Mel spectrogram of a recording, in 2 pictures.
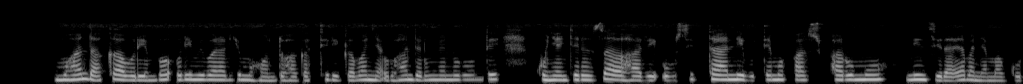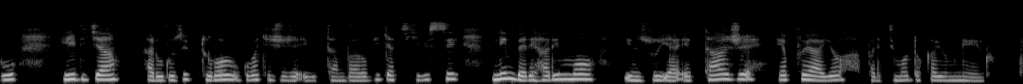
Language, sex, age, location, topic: Kinyarwanda, female, 25-35, Huye, government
